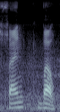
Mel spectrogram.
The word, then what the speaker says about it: SyncVault: তো তার জন্য এখানে আপনারা সার্চ করবেন সাইনিক বোল্ট, বাল্ট জন্য বাল্ট, SYN এমনি উচ্চারণ করবেন, SYNCBAULT, সাইন বাল্ট।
